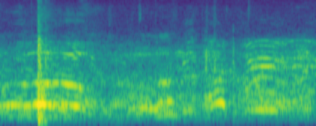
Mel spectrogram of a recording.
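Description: A football kicked hard in a long pass: one sharp thud about a quarter second in, the loudest sound, with players' voices calling around it.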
